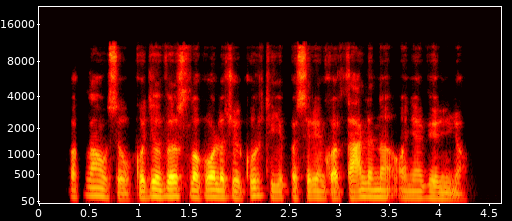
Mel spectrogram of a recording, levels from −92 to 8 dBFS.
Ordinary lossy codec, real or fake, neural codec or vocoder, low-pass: Opus, 24 kbps; real; none; 10.8 kHz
